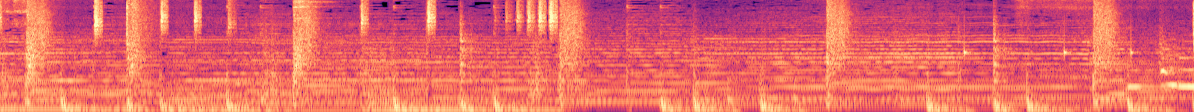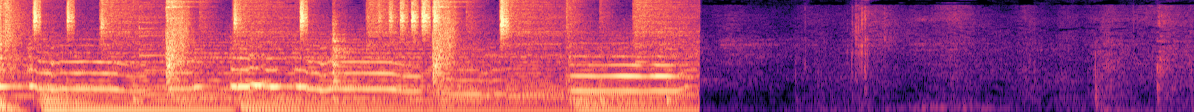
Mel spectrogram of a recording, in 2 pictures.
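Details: Upbeat instrumental music with drums and a flute-like melody plays, then cuts to near silence near the end.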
